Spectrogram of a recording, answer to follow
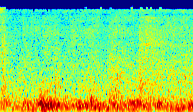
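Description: Low, rumbling background noise with no speech, rising slightly about half a second in.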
